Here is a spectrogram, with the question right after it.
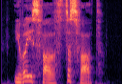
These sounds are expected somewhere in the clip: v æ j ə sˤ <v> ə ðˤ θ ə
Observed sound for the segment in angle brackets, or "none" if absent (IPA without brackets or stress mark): f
